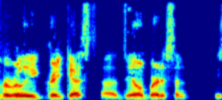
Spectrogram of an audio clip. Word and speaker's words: Bredesen: really great guest dale bredesen he said his last rhymes with medicine which i think is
